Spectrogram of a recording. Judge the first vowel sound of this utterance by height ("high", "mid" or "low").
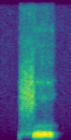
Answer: mid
